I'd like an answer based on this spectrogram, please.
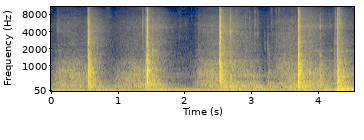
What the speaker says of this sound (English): That drawer's a bit stiff.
